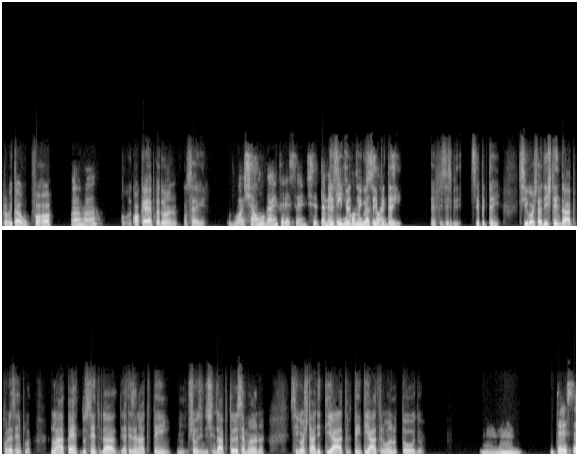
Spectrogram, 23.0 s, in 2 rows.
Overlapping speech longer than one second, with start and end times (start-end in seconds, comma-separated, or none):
6.5-7.9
